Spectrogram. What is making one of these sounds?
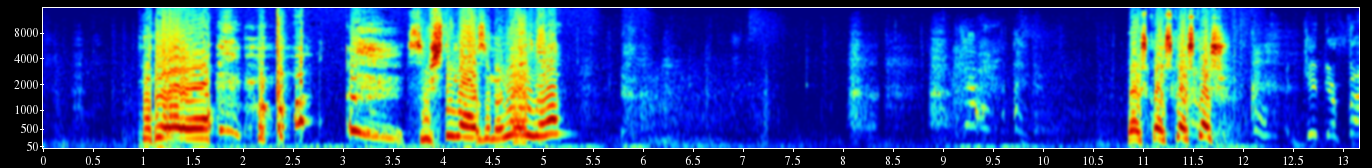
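A young man shouts and laughs loudly, close to a microphone.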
